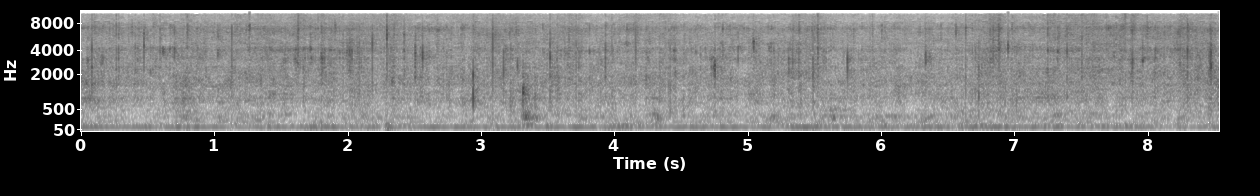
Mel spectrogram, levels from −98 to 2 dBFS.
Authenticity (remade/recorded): remade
